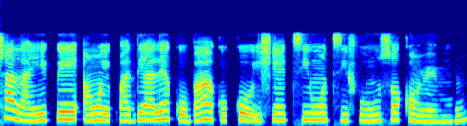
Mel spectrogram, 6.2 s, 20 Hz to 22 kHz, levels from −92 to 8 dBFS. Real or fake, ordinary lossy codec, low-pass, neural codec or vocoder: real; none; 7.2 kHz; none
